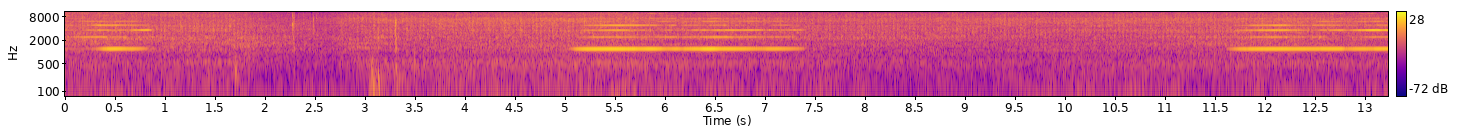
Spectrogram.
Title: Wining noise when turning right Honda civic 2012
